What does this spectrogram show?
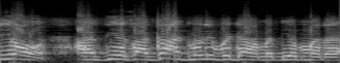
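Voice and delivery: ordinary talk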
